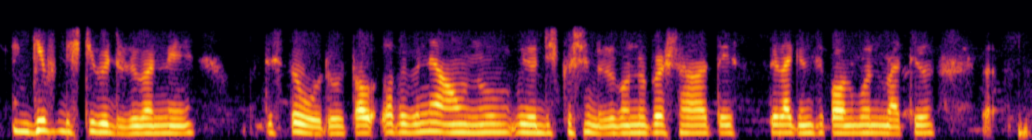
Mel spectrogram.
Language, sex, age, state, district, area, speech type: Nepali, female, 30-45, West Bengal, Alipurduar, urban, conversation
